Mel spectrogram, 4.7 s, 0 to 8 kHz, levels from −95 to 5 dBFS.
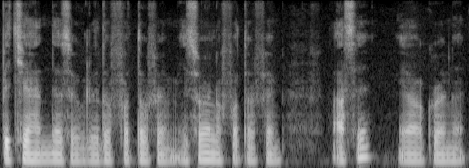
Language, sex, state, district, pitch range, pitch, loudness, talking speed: Nagamese, male, Nagaland, Dimapur, 85-90 Hz, 85 Hz, -22 LUFS, 180 wpm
